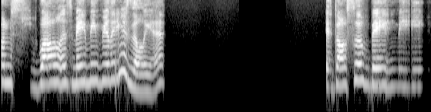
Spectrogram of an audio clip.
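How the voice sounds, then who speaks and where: A woman's voice: mid-range voice, a bit bright, no room sound. A young woman guest in a conversational interview, speaking earnestly with frequent "like" fillers. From born in Haiti, raised in East Africa and the US. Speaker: podcast guest.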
